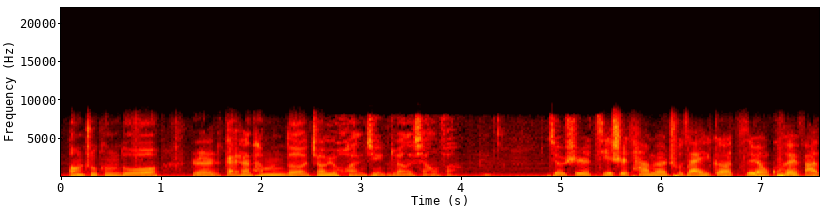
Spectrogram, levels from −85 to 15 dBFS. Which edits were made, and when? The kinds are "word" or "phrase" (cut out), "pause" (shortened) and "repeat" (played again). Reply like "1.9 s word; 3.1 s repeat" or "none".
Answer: 4.8 s word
